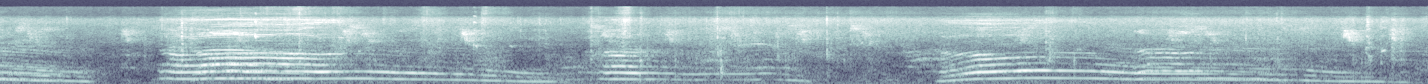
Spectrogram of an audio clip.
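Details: Cats squabbling over territory, drawn-out moaning yowls that slide downward, three long wails separated by short pauses, one voice answering another.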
